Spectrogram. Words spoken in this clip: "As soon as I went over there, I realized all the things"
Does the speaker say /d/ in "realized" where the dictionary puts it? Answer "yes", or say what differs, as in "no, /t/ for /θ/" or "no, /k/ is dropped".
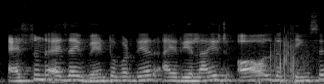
yes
